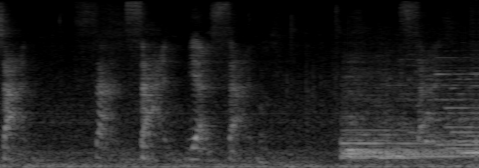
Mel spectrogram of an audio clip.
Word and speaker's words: 伞: So this is the word for umbrella, and it's pronounced san.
